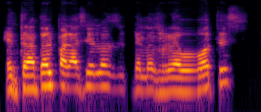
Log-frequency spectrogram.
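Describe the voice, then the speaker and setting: Young guy from monterrey, kinda high voice, slangy rambling stories, lots of restarts. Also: normal speed, no room sound, dull audio. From Monterrey, Mexico. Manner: slangy, animated storytelling with many restarts. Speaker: guest singer-songwriter. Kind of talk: casual interview chat.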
